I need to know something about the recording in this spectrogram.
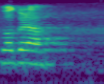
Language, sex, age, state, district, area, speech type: Marathi, female, 30-45, Maharashtra, Mumbai Suburban, urban, read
